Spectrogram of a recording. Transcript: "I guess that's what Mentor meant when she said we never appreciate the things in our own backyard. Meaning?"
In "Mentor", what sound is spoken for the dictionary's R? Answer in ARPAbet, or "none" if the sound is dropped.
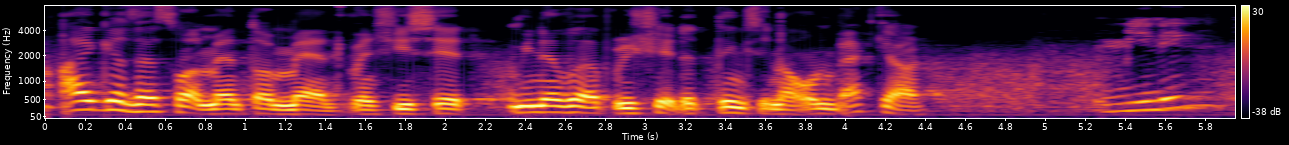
L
